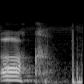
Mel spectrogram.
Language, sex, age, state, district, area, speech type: Kashmiri, male, 30-45, Jammu and Kashmir, Srinagar, urban, read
